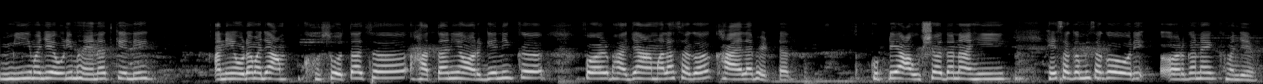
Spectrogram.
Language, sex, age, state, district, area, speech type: Marathi, female, 18-30, Maharashtra, Mumbai Suburban, urban, spontaneous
